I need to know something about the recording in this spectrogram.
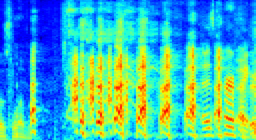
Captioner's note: laughter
